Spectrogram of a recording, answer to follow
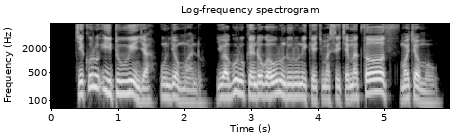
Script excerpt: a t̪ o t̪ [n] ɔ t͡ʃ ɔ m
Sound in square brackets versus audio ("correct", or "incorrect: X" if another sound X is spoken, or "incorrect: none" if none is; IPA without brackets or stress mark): incorrect: m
